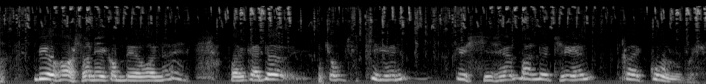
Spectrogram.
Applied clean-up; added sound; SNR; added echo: none; Wild animals; 12 dB; none.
